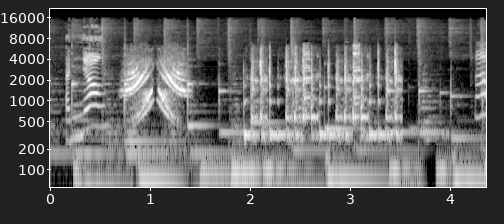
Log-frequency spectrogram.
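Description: Background music with cartoon-style sliding boing sound effects in the first second or so, sweeping up and down in pitch.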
